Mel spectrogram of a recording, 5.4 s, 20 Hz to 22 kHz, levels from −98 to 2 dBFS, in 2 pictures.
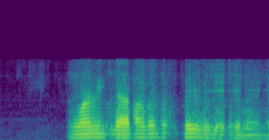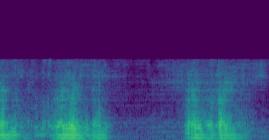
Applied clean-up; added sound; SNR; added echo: neural separator model SepFormer WHAMR!.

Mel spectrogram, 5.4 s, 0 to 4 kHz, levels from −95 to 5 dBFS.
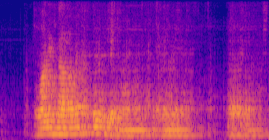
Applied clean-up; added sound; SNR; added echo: neural separator model SepFormer DNS4.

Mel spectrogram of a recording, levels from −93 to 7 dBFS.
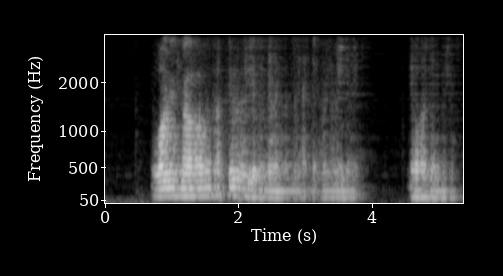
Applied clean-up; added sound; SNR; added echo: neural mask model DeepFilterNet 3.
